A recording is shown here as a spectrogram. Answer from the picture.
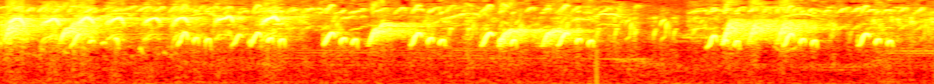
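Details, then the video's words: Trapped bird crying out to its companions for help: bright, quick, repeated chirps in short bursts, layered over a constant high twittering chorus, with a short lull near the middle. "Suara burung kejepit & mintatolong ke teman teman nya"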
